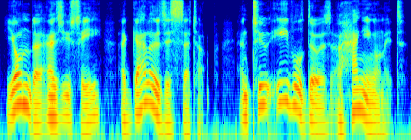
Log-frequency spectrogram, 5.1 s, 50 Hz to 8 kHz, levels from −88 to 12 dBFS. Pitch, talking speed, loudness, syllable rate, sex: 120 Hz, 200 wpm, -19 LUFS, 4.7 syllables/s, male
